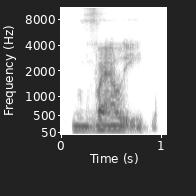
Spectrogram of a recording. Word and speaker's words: valley: But the V is not pronounced like that, so it's like softer. Entonces vas a decir valley, all right?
